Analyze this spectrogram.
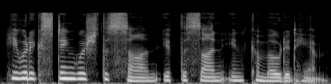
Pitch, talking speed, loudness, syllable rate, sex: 195 Hz, 180 wpm, -17 LUFS, 4.7 syllables/s, female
